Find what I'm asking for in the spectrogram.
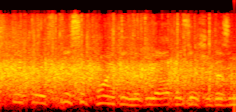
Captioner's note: some Applause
